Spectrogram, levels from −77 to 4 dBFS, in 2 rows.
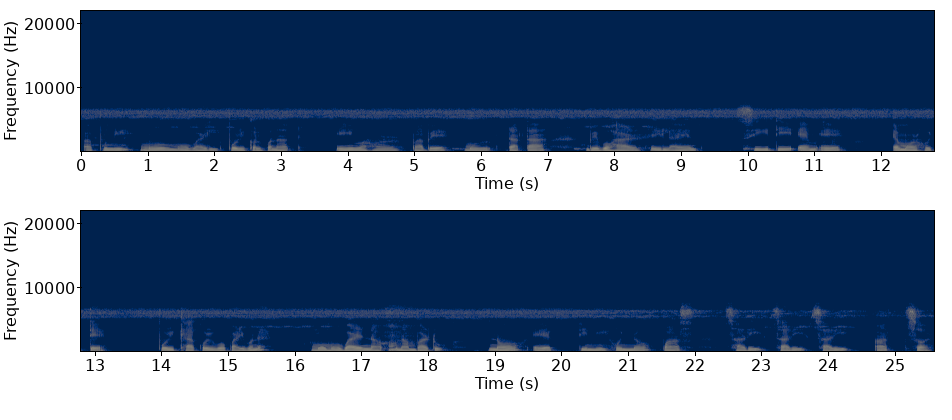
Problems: constant background noise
